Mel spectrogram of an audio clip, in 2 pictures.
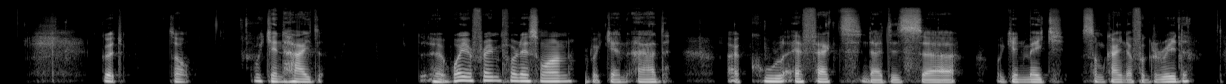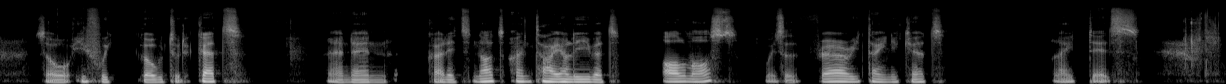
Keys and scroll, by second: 0.5 shift+<, 2.3 f, 11.7 f, 24.0 a.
